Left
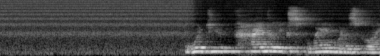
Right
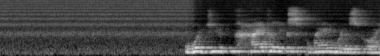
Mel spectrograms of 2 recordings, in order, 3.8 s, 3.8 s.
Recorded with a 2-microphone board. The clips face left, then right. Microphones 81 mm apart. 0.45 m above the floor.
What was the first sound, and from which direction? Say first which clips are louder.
A woman speaking: even; 25° right (ahead or behind).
